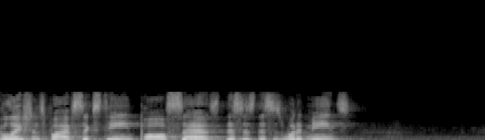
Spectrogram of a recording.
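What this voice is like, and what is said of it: Usual voice. Nothing is said of it.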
